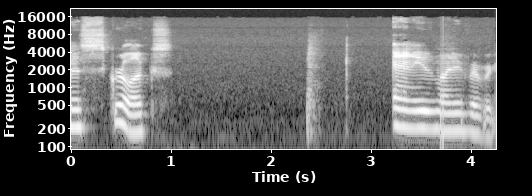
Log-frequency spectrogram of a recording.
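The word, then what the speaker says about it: Skrillex: I don't know if I'm pronouncing it right, but there's two ways to pronounce it. Trillix or Skrillix. But either way, his name is Skrillix, and he's my new favorite guy.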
